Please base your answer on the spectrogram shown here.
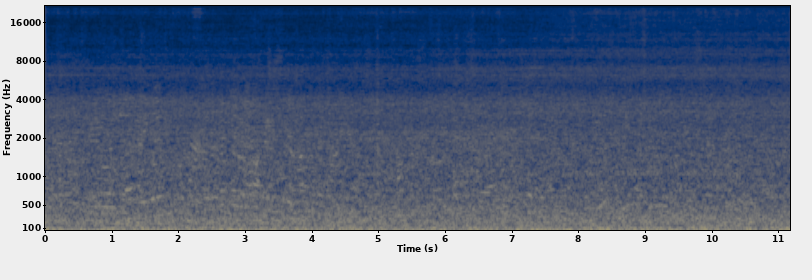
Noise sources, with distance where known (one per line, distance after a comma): person or small group talking, near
